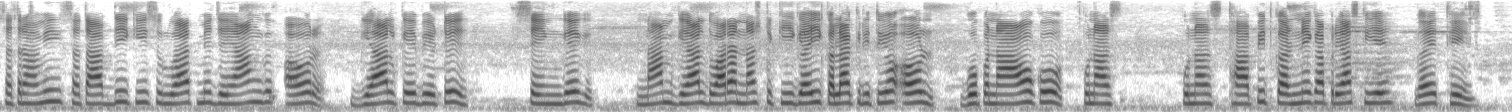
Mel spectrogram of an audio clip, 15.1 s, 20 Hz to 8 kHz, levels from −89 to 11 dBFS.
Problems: constant background noise, continuous background conversations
